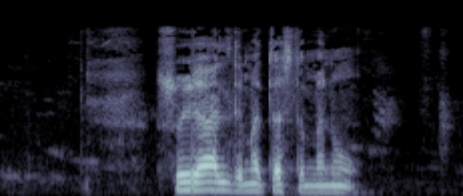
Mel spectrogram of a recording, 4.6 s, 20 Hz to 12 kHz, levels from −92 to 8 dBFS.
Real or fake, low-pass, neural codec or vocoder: real; 7.2 kHz; none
